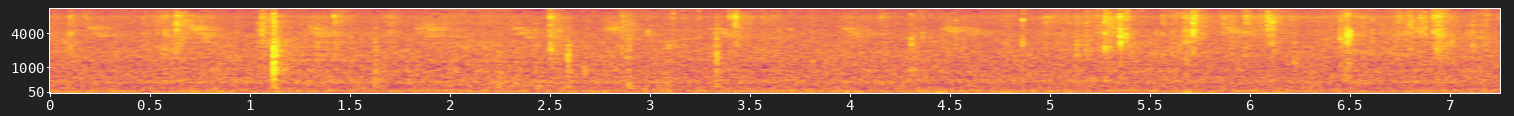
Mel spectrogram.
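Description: Close-up eating sounds of someone chewing chicken feet and rice eaten by hand: scattered small wet clicks and smacks of the mouth, with one sharper click about a second in.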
